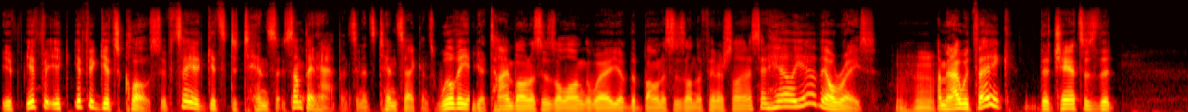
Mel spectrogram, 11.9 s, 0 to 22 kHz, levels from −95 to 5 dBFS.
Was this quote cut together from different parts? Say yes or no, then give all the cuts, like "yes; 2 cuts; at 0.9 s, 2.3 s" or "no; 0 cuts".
yes; 1 cut; at 4.7 s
